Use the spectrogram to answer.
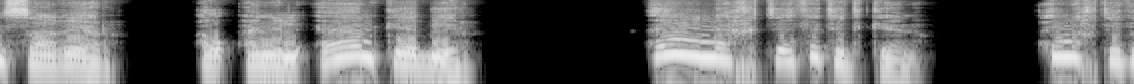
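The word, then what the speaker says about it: est: هذه تتنطق في هذه الحالة تنطق أي، تنطق أي.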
